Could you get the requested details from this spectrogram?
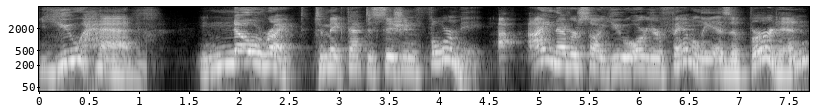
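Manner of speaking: very high, angry outburst. Replying to someone who made a decision for him, angry. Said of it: "I'm sorry I'm so angry".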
